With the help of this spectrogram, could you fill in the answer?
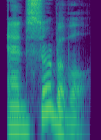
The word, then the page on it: adsorbable: British English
